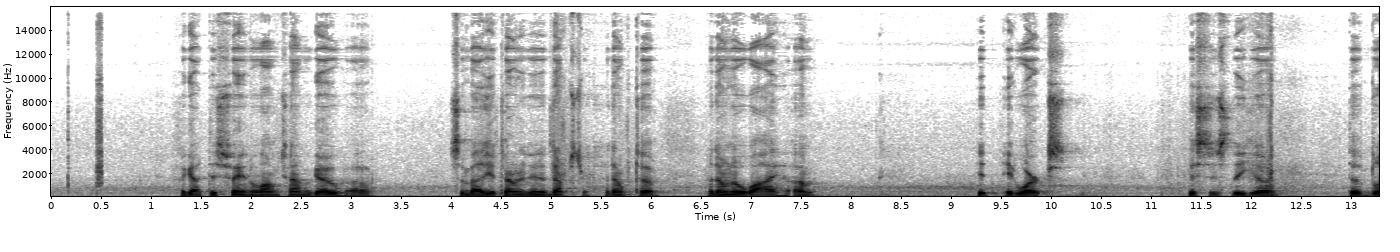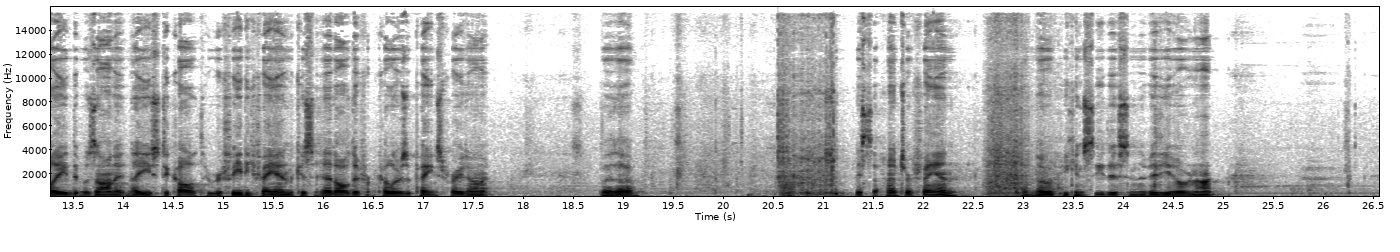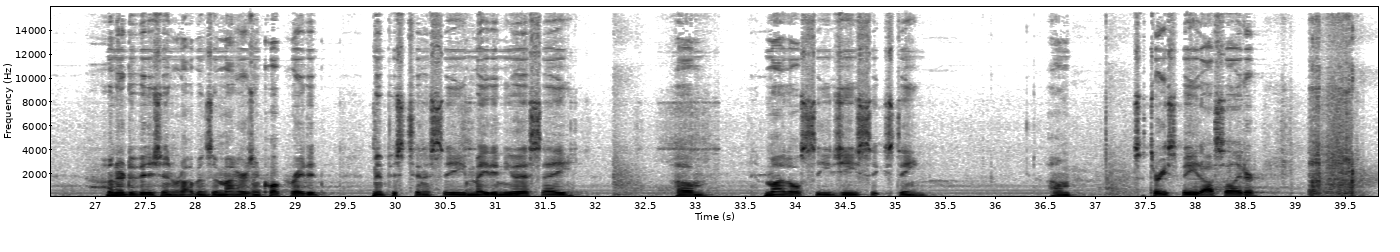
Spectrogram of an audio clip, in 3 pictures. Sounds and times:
Mechanical fan: 0.0s - 39.8s
Speech: 1.3s - 3.3s, 4.0s - 7.7s, 9.3s - 10.3s, 11.4s - 12.3s, 13.0s - 17.8s, 18.8s - 19.3s, 21.3s - 22.4s, 23.0s - 25.0s, 27.0s - 31.9s, 32.8s - 35.4s, 36.5s - 38.7s.

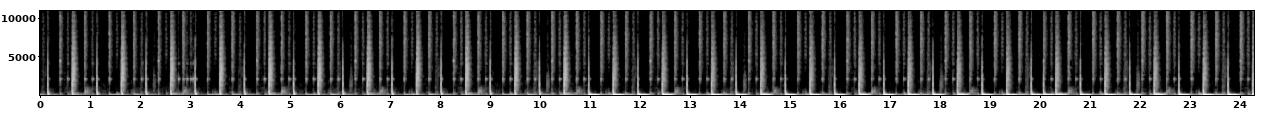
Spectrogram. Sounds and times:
Music: 0.0s - 24.2s.

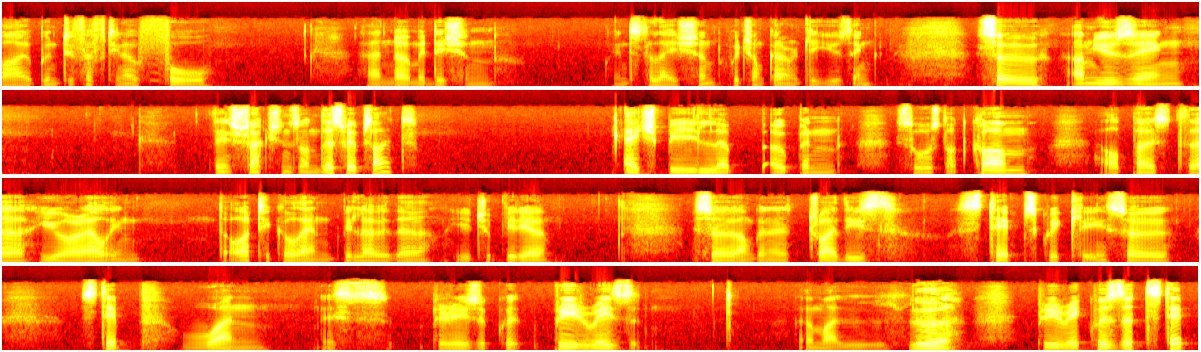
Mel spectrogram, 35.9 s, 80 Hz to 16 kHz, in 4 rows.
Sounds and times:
Speech: 0.0s - 1.6s, 2.7s - 3.8s, 4.6s - 6.6s, 7.3s - 8.9s, 10.6s - 12.2s, 13.6s - 19.0s, 19.6s - 22.1s, 23.1s - 26.8s, 27.5s - 31.8s, 32.9s - 35.9s.

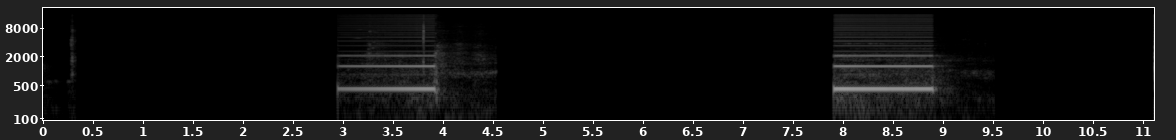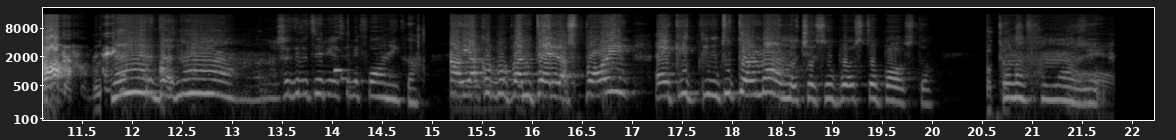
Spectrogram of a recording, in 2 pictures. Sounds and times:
Speech: 11.1s - 20.0s, 20.6s - 21.9s.

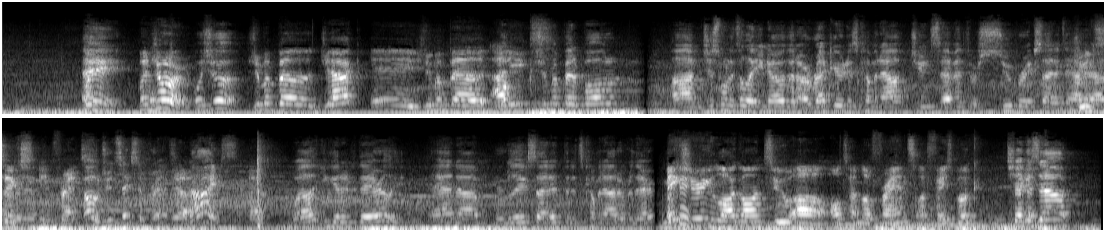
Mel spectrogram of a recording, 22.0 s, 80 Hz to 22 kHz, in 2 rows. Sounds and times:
Speech: 0.8s - 21.8s
Music: 0.9s - 22.0s.

